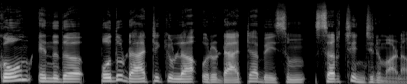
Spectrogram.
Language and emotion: Malayalam, neutral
